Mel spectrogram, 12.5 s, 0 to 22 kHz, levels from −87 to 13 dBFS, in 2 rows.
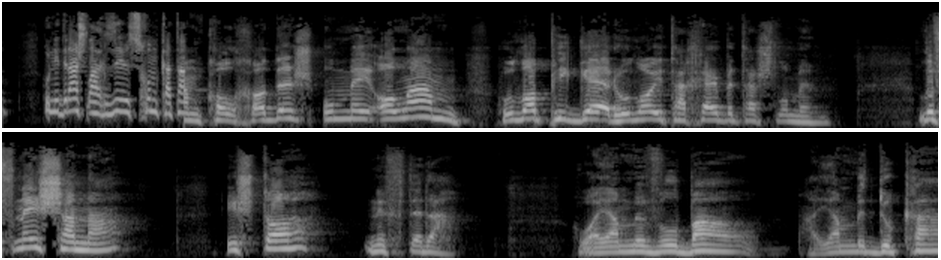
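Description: From 0.0 to 1.21 s the speech is audio read two samples at a time (double speed). Sample pairs were taken as single frames, so it runs twice as fast and an octave higher. A spectrogram shows widely spaced harmonics and time-compressed syllables.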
